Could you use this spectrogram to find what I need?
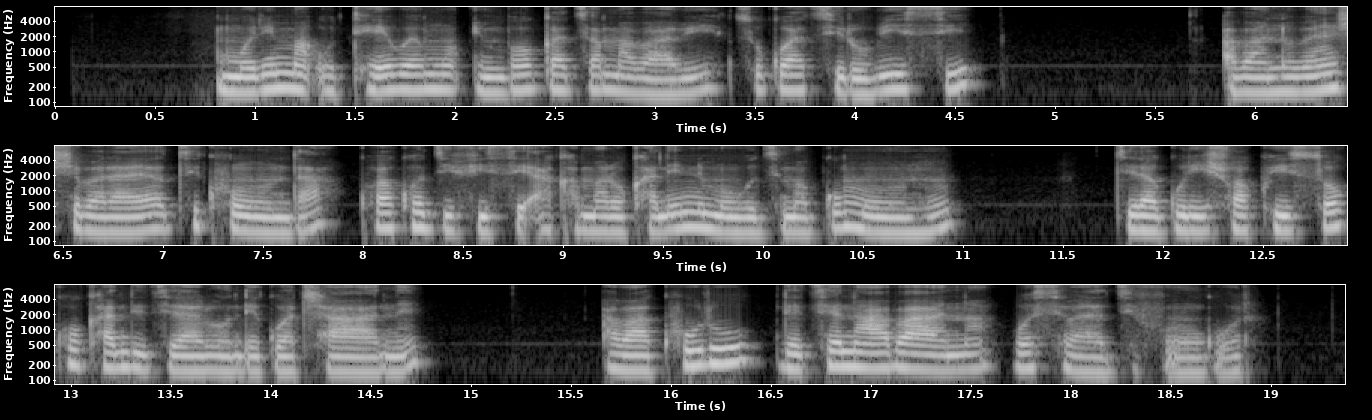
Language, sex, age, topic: Rundi, female, 18-24, agriculture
